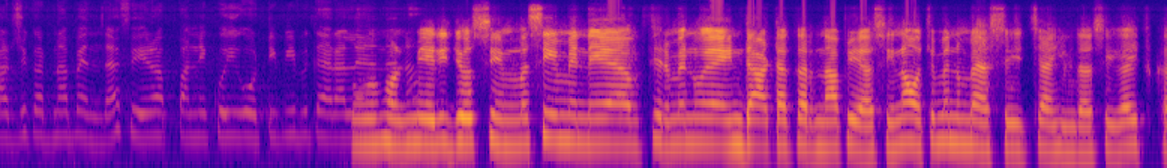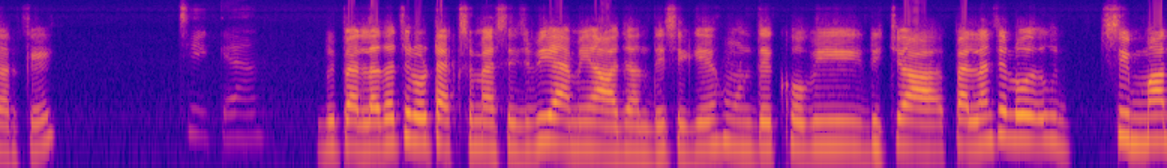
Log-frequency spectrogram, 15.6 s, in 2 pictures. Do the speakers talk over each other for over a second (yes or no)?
no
